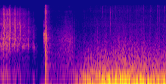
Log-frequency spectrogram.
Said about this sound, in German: Ich mache noch schnell das Lagerfeuer an und dann legen wir los.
